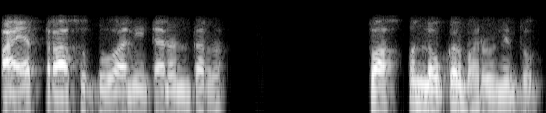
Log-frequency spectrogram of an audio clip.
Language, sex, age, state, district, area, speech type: Marathi, male, 18-30, Maharashtra, Amravati, urban, conversation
